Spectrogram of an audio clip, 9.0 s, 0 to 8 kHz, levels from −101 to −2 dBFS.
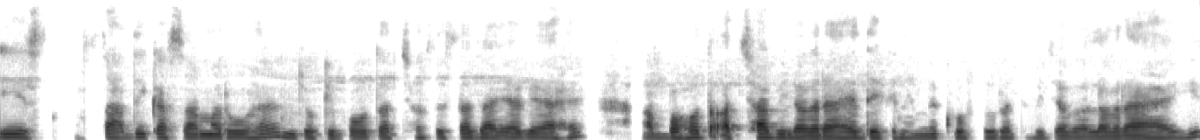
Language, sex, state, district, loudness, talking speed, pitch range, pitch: Hindi, female, Bihar, Purnia, -27 LUFS, 185 wpm, 170-190 Hz, 180 Hz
